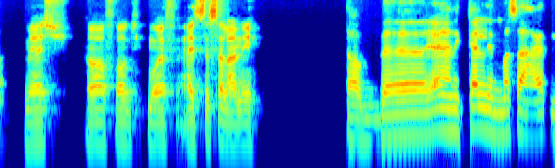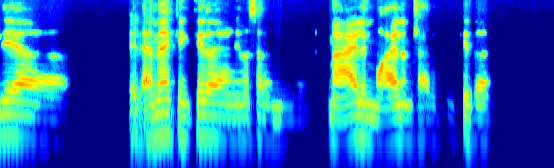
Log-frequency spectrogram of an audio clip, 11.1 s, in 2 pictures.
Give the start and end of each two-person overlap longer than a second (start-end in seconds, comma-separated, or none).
none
